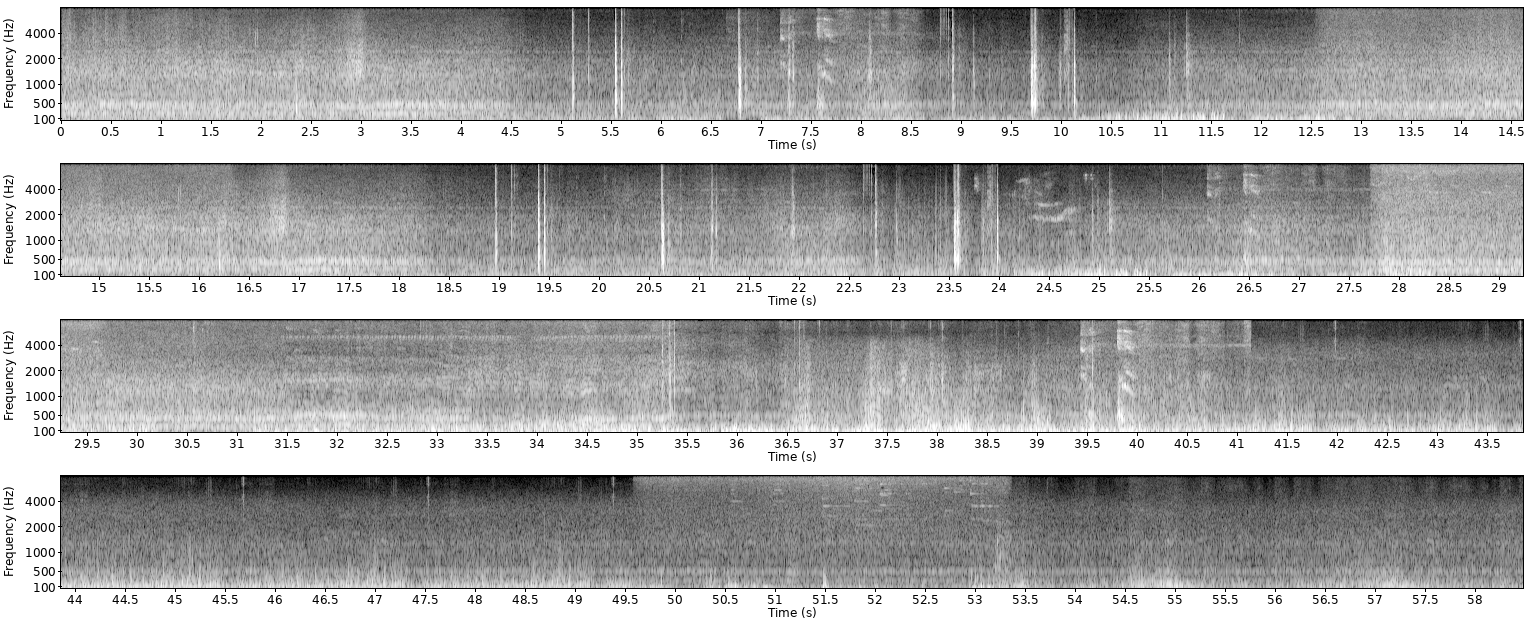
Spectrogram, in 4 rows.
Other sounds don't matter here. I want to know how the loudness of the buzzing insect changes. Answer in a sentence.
The volume of the buzzing insect goes down.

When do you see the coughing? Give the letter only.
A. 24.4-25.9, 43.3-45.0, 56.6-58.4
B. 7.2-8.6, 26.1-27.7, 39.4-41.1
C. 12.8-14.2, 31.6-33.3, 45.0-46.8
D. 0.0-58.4
B.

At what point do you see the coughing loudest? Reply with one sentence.
The loudest moment of the coughing is at 40 seconds.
